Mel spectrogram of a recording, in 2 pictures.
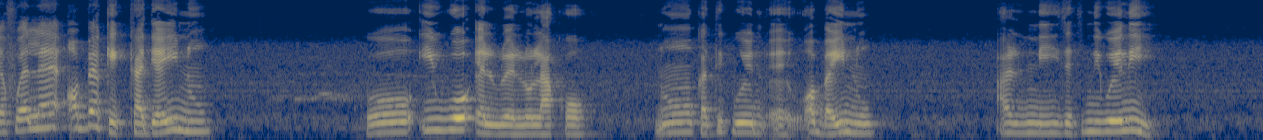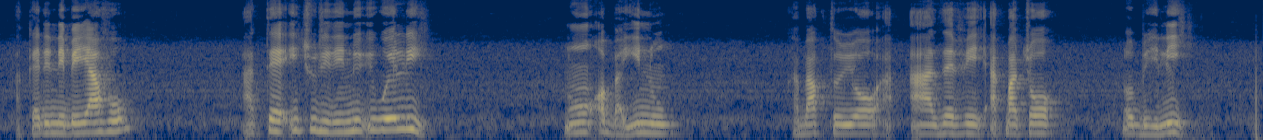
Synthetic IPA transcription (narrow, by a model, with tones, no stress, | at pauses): d͡ʒa˨fʊ˨˦ɛ˨lɛ˦ɔ˦bɛ˦˨kɪ˨ka˨dɪ˨a˨ji˦nʊ̃˧ | ko˦i˦wo˦ʔɛ˨lʊ˨ɛ˨lʊ˨la˨kʰɔ˨ | nʊ˦ka˨t̪i˦k͡po˦˨ɔ̰˦ba˨ji˦nũ˧ | a̰˨nɪ̃˨zɛ˨t̪i˦ni˦wo˦e˦li˦˨ | a̰˨kɛ˨dɪ˨nɪ˨be˨ja˦vʊ˦ | a̰˨tɛ˦ʔi˦t͡ʃu˦di˨nɪ˨nu˦i˦we˦li˦ | nʊ˦ɔ̰˦ba˨ji˦nũ˧ | ka̰˨ba˦kʊ̥˨˦tʊ˧jɔ˧a̰˨zɛ˨vɪ˦a̰˨k͡pa˨t͡ʃɔ˦ | nɔ˨be˨li˦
